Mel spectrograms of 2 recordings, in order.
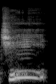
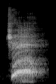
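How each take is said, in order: First: It is said softly, without throat force. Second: It is barked from the gut and throat.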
